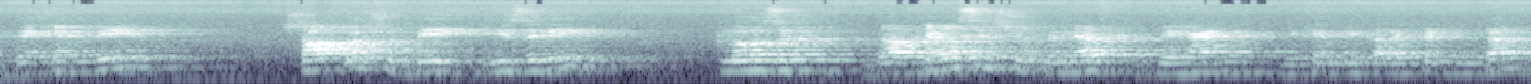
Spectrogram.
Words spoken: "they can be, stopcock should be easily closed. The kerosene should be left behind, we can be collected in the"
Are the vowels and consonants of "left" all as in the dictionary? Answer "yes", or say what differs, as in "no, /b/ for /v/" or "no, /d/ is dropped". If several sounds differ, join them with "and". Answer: no, /n/ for /l/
